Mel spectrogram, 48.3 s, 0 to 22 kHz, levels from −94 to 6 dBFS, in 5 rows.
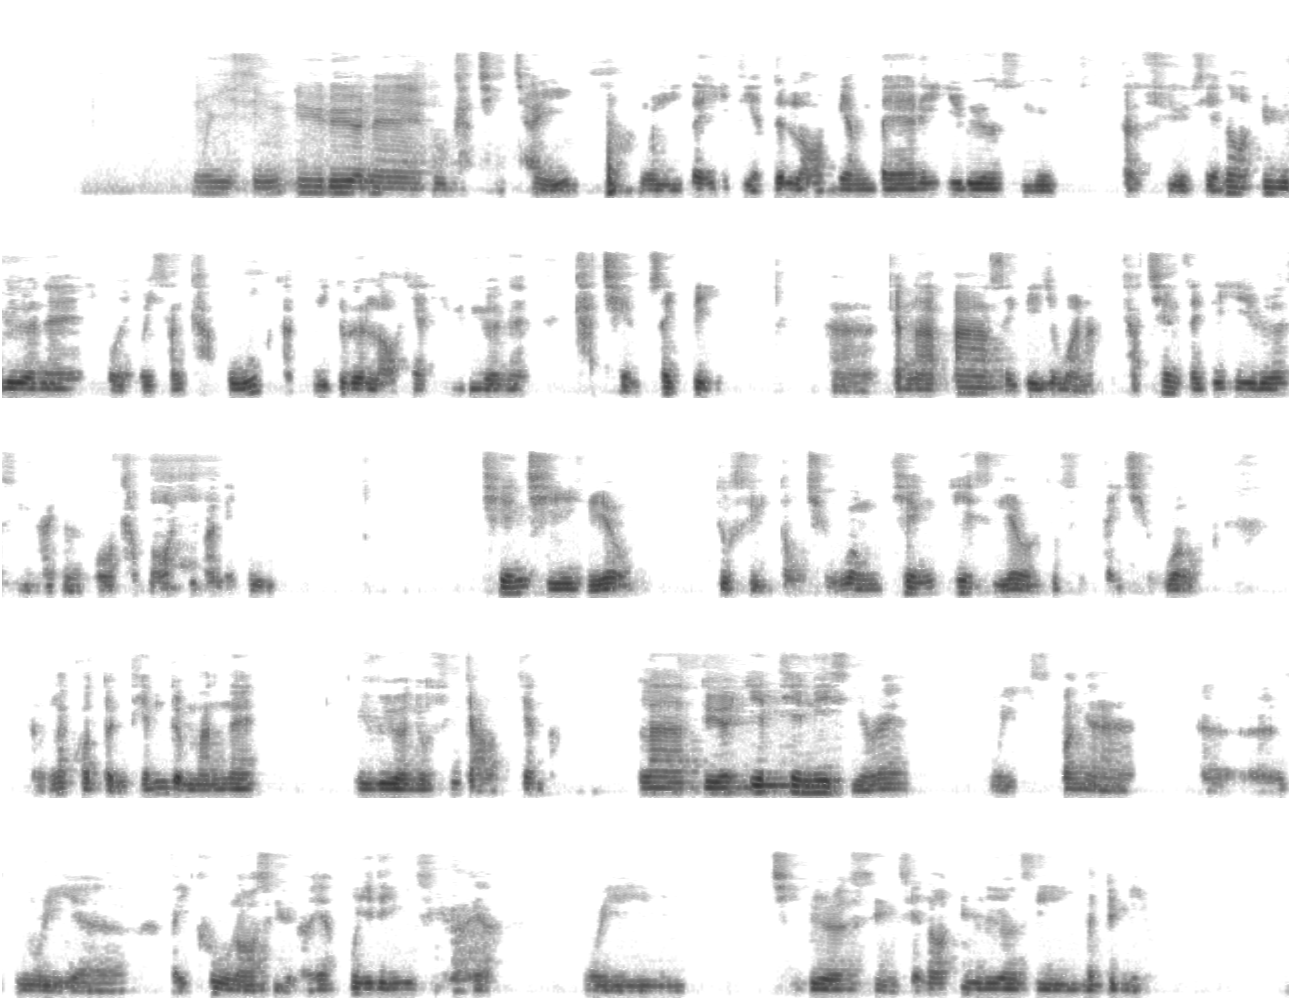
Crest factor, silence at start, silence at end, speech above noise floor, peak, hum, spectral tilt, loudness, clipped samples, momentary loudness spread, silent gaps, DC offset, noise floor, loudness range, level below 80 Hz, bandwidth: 22 dB; 1.45 s; 1.1 s; 60 dB; -8 dBFS; none; -7 dB/octave; -29 LUFS; under 0.1%; 16 LU; 15.65-15.69 s, 22.26-22.31 s, 22.61-22.66 s, 31.28-31.33 s; under 0.1%; -89 dBFS; 7 LU; -76 dBFS; 7.8 kHz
